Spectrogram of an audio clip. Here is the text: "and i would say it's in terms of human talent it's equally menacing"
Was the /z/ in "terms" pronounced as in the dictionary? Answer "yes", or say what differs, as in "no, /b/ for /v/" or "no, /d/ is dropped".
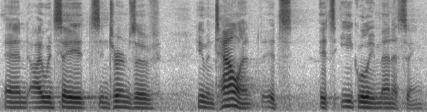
yes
